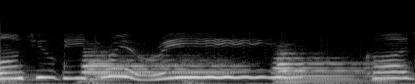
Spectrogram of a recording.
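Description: Swing-era popular song recording playing a passage without lyrics just before the vocal line comes in: held, pitched notes, with one note sliding down and back up near the middle.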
